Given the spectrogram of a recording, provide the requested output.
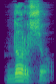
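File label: "dorso", Spanish, castilla masculino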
